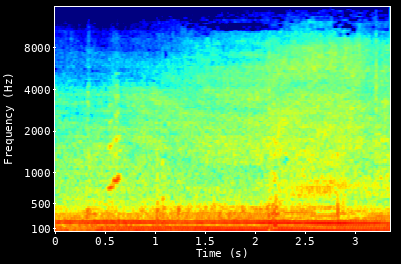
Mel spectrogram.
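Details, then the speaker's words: Suzuki Smash 115 motorcycle running after overheating, rear wheel locking and skidding at about 107 on GPS: uneven, lumpy beat with a droning tone under road noise; engine now sounds rough and different, cause unknown to owner. "Eh mga tol, iba na yung tunog niya. May kakaibang tunog na sa makina mga tol."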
